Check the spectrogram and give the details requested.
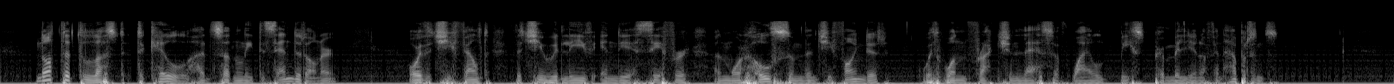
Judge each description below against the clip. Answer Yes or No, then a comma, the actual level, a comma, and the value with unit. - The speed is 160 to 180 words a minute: Yes, average, 170 wpm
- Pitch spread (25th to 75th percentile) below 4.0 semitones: Yes, average, 2.9 semitones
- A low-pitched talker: Yes, very low, 90 Hz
